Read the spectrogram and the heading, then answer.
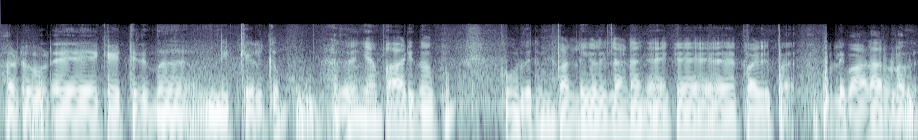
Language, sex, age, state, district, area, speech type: Malayalam, male, 30-45, Kerala, Thiruvananthapuram, rural, spontaneous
